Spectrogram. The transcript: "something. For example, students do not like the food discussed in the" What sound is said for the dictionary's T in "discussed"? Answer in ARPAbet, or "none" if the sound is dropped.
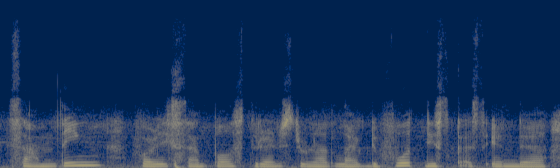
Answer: none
